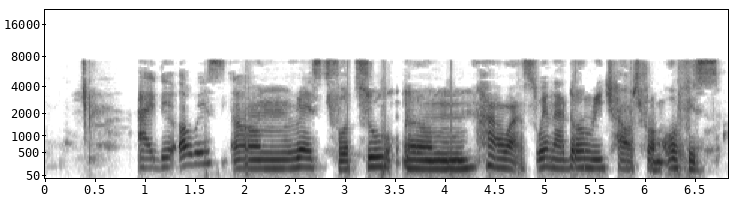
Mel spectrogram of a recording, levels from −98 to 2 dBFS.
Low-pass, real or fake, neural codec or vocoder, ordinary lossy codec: 7.2 kHz; fake; codec, 16 kHz in and 24 kHz out, 2.2 kbps, FireRedTTS-2 codec; MP3, 48 kbps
